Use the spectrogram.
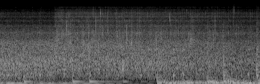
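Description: Heavy storm rain pounds a corrugated tin roof in Venezuela, a dense, loud, continuous hiss and patter with low rumbling underneath, heard close and alone without talk.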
